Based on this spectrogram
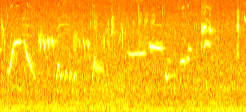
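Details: White-rumped shama song used as training material for other shamas, filled with canary-style phrases, set with nature sounds and trickling water: varied whistled slurs, rising and falling sweeps and quick chattering notes in fast succession.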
